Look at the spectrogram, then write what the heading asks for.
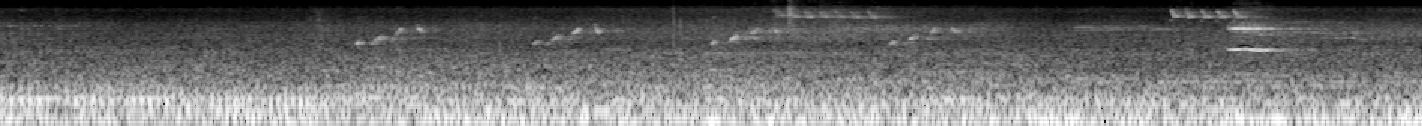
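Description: Birds calling over a steady low rumble of background noise: a short rising call repeated about once a second for several seconds, with a couple of brief higher trills.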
